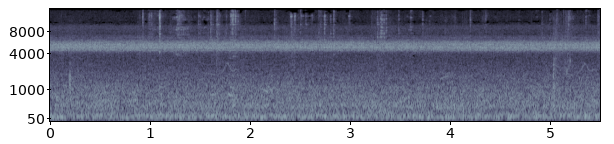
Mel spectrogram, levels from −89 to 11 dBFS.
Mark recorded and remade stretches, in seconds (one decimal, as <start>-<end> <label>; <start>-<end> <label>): 0.0-5.5 recorded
